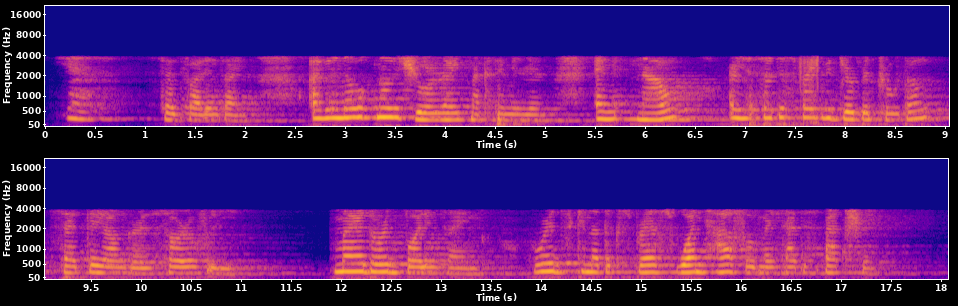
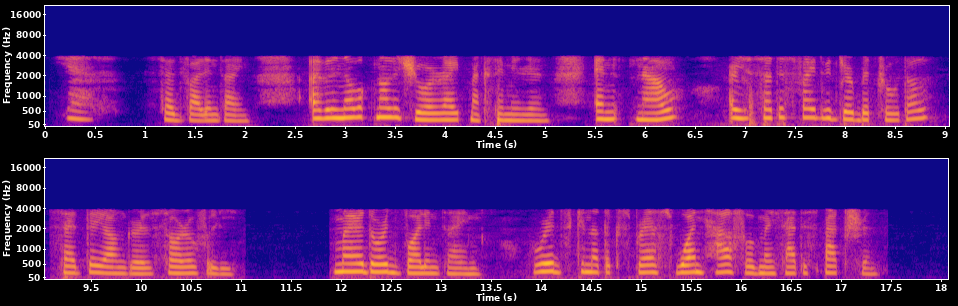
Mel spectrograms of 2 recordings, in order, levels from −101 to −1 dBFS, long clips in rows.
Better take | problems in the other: second | background sound (Domestic sounds, home sounds); 17 dB below the speech // room echo; dies away in 2.1 s

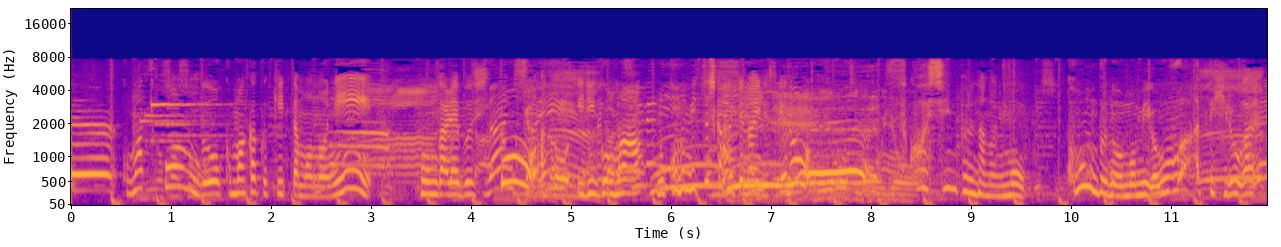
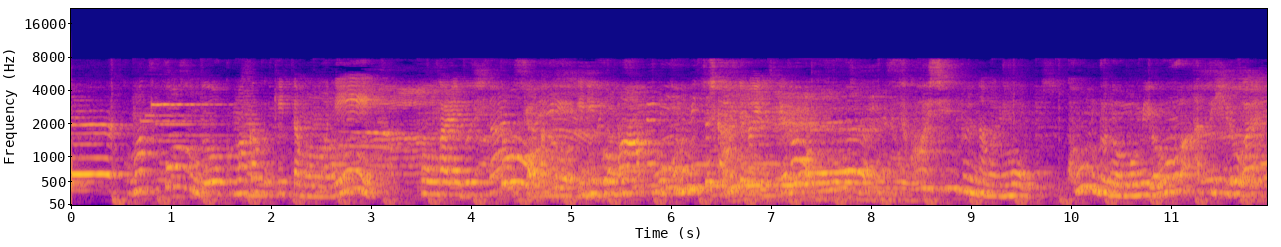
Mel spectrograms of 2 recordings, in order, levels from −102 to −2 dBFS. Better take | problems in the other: first | background sound (Bowed string instrument); 18 dB below the speech // room echo; dies away in 0.9 s

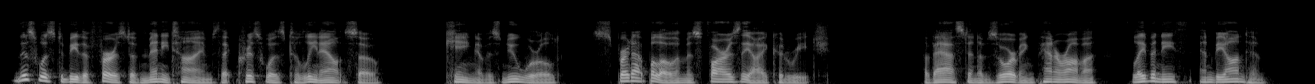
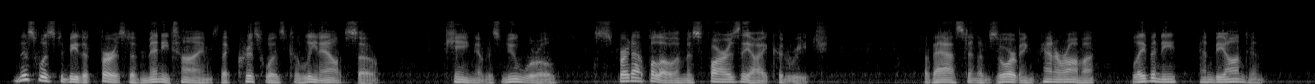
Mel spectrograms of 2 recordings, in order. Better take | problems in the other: first | noise reduction (neural separator model SepFormer DNS4)

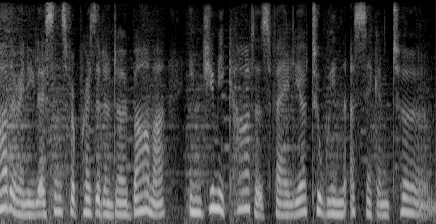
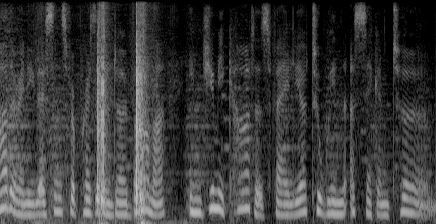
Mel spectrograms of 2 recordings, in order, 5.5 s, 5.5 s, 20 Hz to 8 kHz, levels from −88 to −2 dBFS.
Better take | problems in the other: first | background sound (Walk, footsteps); 2 dB above the speech

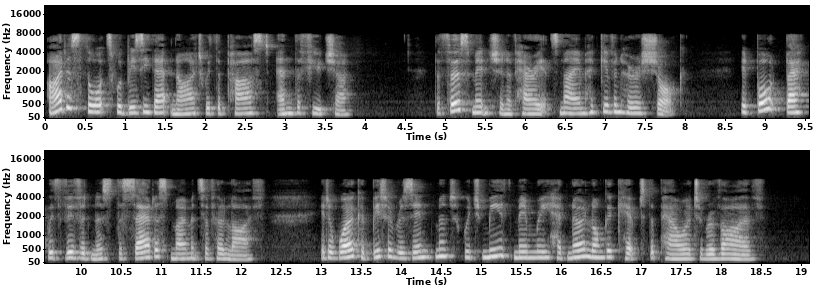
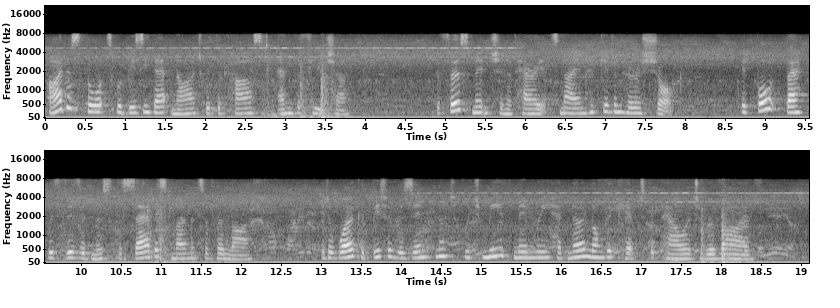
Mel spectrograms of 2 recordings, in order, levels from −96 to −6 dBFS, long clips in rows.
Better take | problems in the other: first | background sound (Bird + Bus / Alarm); 6 dB below the speech

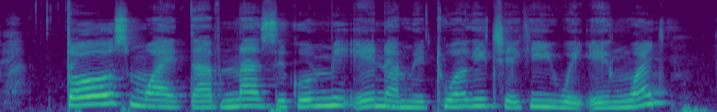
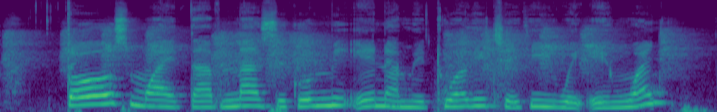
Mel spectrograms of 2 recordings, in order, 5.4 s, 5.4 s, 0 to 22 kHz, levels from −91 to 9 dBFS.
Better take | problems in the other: first | background sound (Bird); 17 dB below the speech

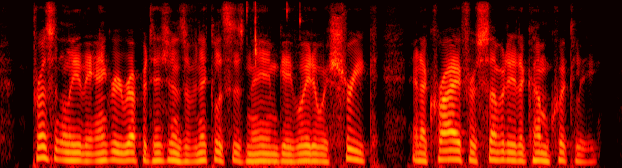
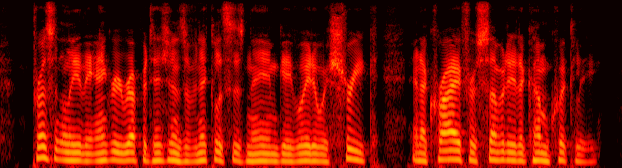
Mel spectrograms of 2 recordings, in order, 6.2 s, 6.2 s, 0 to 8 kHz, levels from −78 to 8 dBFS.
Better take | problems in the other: second | background sound (Raindrop); 16 dB below the speech

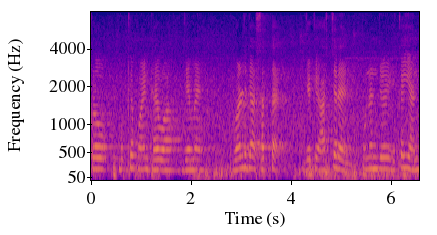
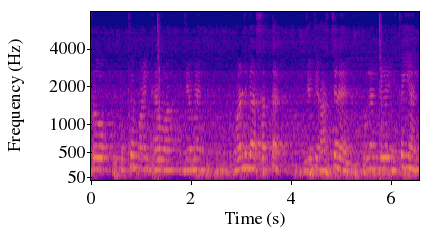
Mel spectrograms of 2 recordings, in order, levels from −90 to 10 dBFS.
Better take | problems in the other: first | background sound (Tools); 17 dB below the speech // room echo; dies away in 0.3 s

